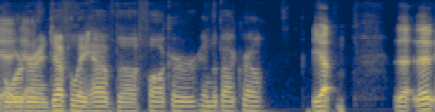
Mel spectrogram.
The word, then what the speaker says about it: Fokker: be a red border and definitely have the Fokker in the background. Yep. That is Fokker. Exactly. Yeah. Before we get struck, it's Fokker.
